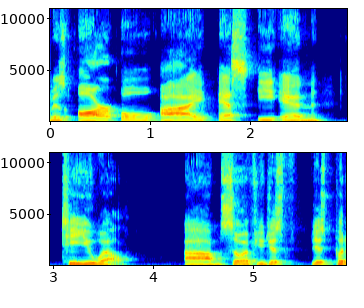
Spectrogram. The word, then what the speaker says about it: Roisentul: So but the last name is Roisentul.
